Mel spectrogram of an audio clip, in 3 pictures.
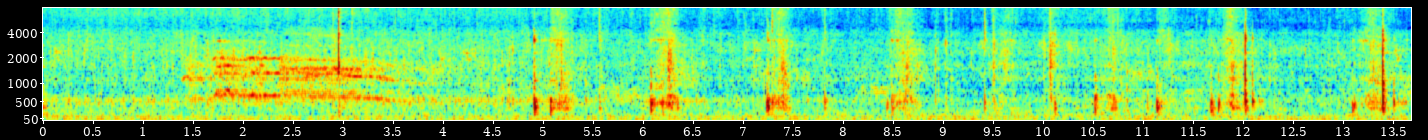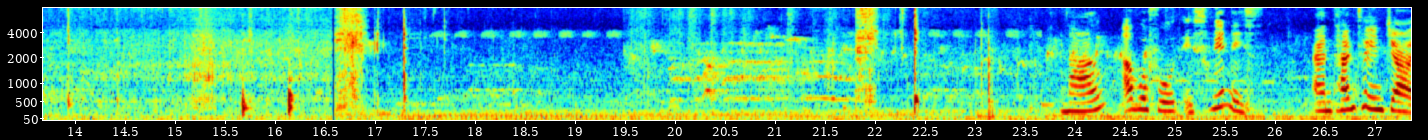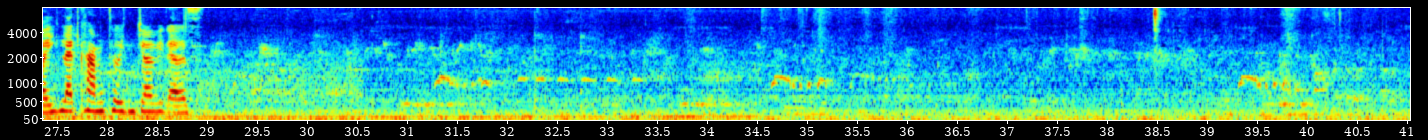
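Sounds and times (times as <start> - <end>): food sizzling in a wok: 0.0 - 18.2
spatula knocking and scraping pan: 4.8 - 17.6.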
